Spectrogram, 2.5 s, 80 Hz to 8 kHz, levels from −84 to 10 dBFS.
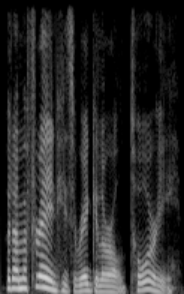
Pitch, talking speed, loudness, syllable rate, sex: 200 Hz, 195 wpm, -17 LUFS, 5.2 syllables/s, female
